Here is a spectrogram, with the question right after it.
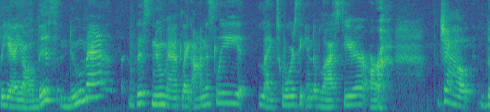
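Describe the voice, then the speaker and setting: Amid noticeable background noise and audible room echo, a woman with a fairly low pitch speaks at a fairly slow pace with lively intonation. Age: 40s. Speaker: vlogger. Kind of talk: casual vlog talk. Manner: animated.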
